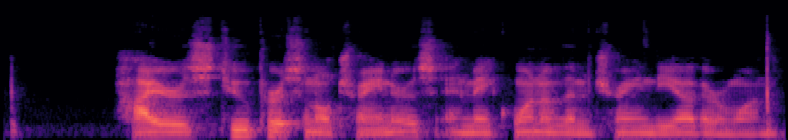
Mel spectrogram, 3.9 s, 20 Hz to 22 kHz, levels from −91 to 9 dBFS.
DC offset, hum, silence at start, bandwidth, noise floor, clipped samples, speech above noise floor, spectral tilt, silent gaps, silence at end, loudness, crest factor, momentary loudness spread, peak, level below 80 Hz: under 0.1%; none; 0.05 s; 13 kHz; -69 dBFS; under 0.1%; 40 dB; -5 dB/octave; none; 0.05 s; -29 LUFS; 24 dB; 9 LU; -4 dBFS; -68 dBFS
